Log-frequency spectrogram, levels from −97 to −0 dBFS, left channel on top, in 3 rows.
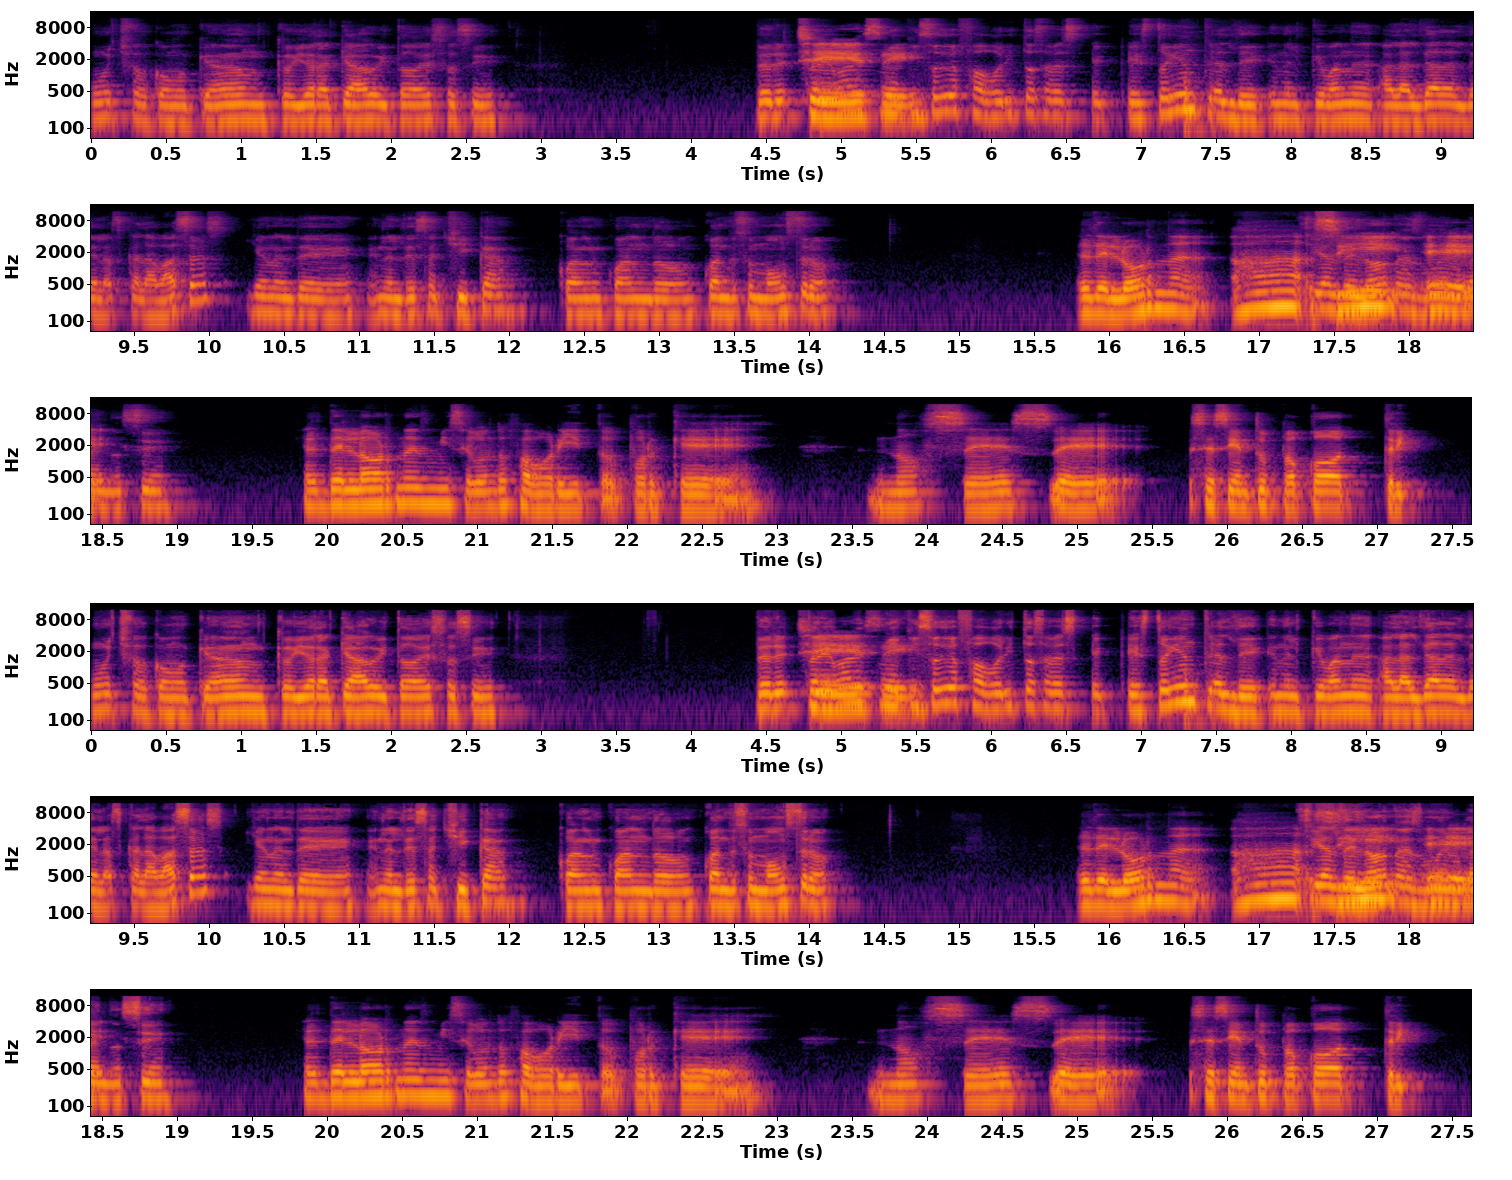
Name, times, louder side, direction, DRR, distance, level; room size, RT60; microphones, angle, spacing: voice 1, 0.0-2.7 4.4-14.2 17.3-19.0, right 4 dB, 50° right, 0.5 m, -28 dB
voice 2, 4.7-5.6 15.8-18.5 19.8-22.9 23.6-25.4 25.7-27.2, left 1 dB, 5° left, 0.4 m, -26 dB
8.2 x 5.7 x 4.6 m
head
